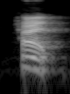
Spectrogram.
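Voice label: "had", Malay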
